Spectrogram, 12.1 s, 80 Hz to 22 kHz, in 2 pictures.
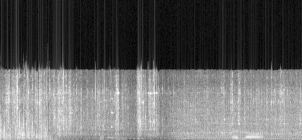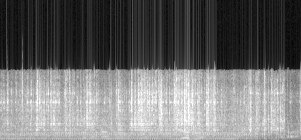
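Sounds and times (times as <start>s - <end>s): scooter engine humming: 0.0s - 12.0s.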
